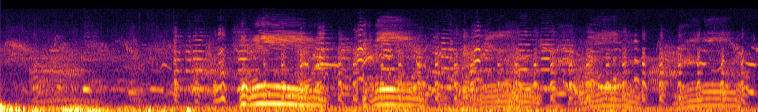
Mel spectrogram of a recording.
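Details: Australian shelduck (Tadorna tadornoides) giving a series of nasal, arched honks, about one every second after a quiet start, with fainter chatter from other waterfowl behind.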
